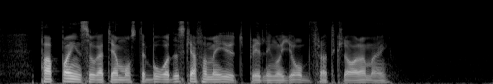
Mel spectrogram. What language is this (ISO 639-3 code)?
swe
